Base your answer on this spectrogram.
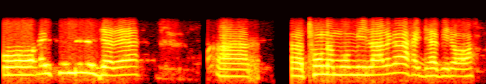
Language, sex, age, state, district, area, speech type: Manipuri, female, 60+, Manipur, Imphal East, rural, conversation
